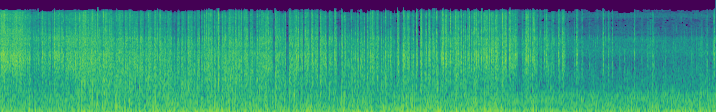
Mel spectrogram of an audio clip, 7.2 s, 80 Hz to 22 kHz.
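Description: Wind rushing over the microphone of a BMW F800GS motorcycle under way, mixed with the bike's running noise.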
